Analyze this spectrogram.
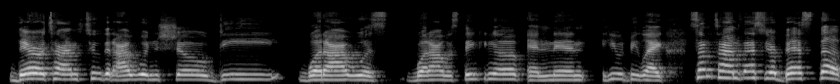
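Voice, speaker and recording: A plain, everyday voice at a fairly slow pace, with ordinary pitch variation and a quiet background. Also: woman, hardly any pauses. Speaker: songwriter and music artist. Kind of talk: live online talk and Q&A.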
